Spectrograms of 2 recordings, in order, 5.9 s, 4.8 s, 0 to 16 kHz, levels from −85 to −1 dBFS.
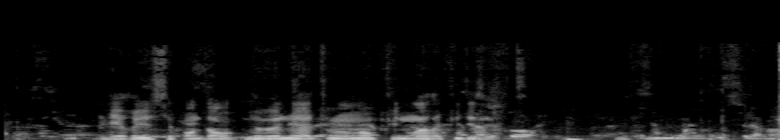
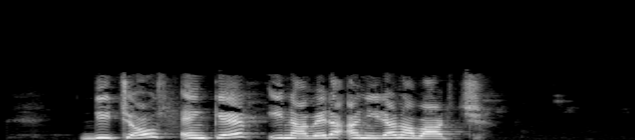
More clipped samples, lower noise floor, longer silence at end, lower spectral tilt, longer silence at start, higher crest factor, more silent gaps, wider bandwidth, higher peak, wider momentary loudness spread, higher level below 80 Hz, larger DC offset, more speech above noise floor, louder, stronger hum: neither; second, -47 dBFS vs -75 dBFS; second, 0 s vs 1.15 s; first, -8.5 dB/octave vs -2.5 dB/octave; second, 0.1 s vs 0.6 s; about the same, 16 dB vs 16 dB; neither; first, 10.5 kHz vs 7.8 kHz; second, -12 dBFS vs -2 dBFS; first, 15 LU vs 12 LU; first, -52 dBFS vs -66 dBFS; neither; second, 20 dB vs 60 dB; second, -28 LUFS vs -14 LUFS; neither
